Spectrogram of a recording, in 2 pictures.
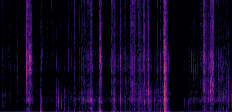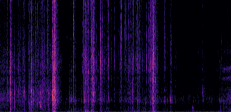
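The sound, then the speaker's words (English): A plastic bag crinkles and rustles steadily for several seconds, with sharp irregular crackles and a few louder crunches as it is handled. No one speaks. “Why was that in a plastic bag?”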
